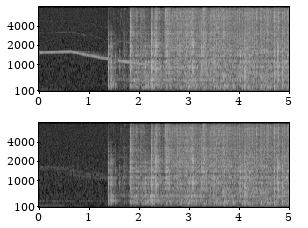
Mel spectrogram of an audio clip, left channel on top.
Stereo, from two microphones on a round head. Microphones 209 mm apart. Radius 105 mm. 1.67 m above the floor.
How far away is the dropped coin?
About 1.0 m.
